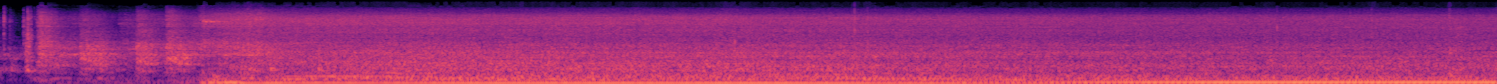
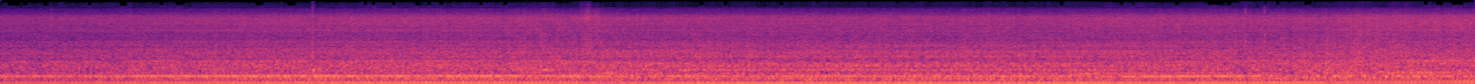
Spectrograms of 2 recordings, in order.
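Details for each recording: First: Mazda MPV starting after a replacement transmission was installed: the engine catches after a brief crank and settles into a steady, even idle with no knocks or slipping noises. The start and idle are normal. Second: Mazda MPV just after replacement transmission install, parking brake set: engine idles steadily with no load change or clunk into gear; automatic transmission not engaging, fluid level low, not yet filled.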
